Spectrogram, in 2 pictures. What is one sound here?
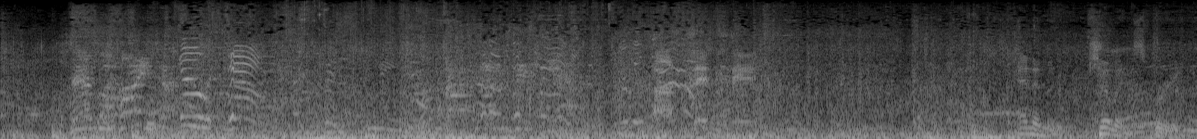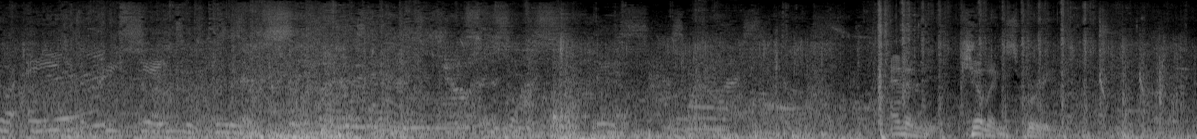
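Magic blasts zap and crackle in rapid bursts.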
